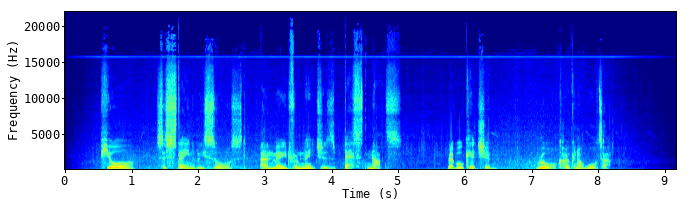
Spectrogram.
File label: VO Reel; Rebel Kitchen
